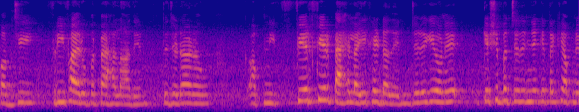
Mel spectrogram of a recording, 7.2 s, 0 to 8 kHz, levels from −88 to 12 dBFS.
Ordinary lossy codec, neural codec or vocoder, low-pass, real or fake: none; none; none; real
